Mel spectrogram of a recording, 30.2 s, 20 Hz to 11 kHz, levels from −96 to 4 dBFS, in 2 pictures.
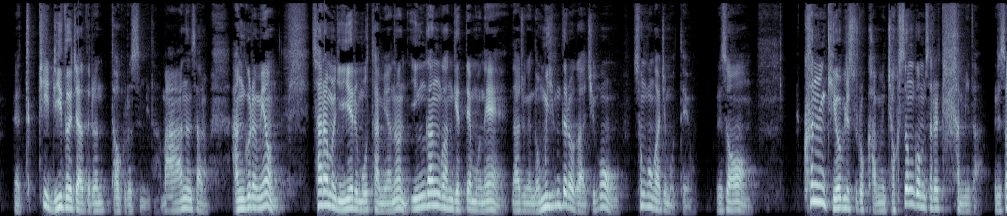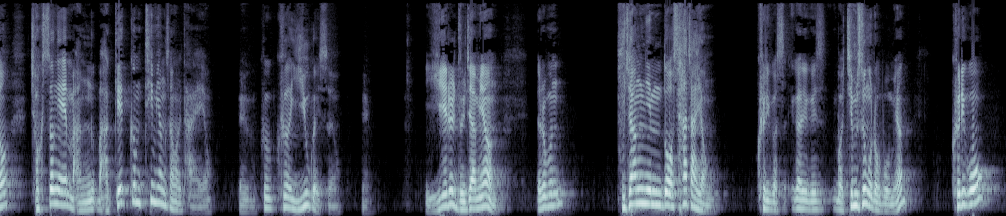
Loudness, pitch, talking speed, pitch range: -17 LUFS, 145 Hz, 270 characters per minute, 120-185 Hz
